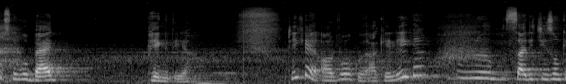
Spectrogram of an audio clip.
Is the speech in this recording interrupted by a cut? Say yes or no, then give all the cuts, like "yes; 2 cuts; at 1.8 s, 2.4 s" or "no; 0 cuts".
no; 0 cuts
